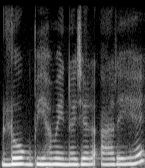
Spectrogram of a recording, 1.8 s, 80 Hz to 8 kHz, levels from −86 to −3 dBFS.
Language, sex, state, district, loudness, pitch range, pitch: Hindi, female, Bihar, Gaya, -13 LUFS, 270-280 Hz, 275 Hz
